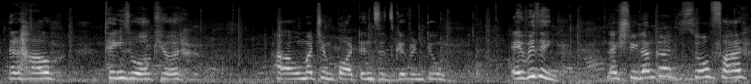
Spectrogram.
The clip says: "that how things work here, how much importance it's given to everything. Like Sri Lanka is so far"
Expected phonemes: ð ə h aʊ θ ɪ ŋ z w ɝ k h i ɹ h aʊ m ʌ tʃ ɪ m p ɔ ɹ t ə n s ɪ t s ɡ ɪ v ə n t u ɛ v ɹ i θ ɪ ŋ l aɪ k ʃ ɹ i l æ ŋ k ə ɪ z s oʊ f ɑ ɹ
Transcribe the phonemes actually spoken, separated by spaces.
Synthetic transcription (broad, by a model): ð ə h aʊ t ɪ ŋ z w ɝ k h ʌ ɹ h aʊ m ʌ tʃ ɪ m p ɔ ɹ t ə n s ɪ t s ɡ ɪ v ə n t u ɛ v ɹ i t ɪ ŋ l aɪ k ʃ ɹ i l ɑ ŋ k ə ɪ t s oʊ f ɑ ɹ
